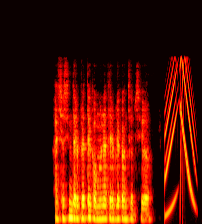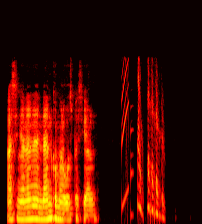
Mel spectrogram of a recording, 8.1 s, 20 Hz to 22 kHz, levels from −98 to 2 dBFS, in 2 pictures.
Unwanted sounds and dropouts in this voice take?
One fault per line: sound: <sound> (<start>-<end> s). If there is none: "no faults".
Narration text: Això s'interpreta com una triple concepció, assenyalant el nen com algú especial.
sound: chirp (3.3-4.0 s)
sound: chirp (6.5-7.4 s)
